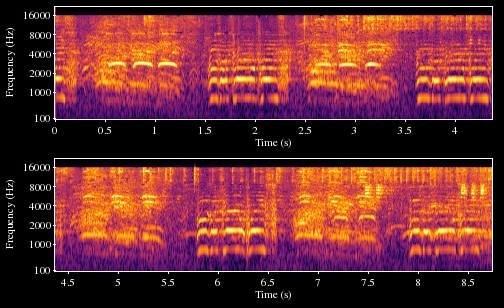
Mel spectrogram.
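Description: Protest crowd chanting in a steady cycle about every two seconds. Each round is answered by four short honks, each held on one even pitch.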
